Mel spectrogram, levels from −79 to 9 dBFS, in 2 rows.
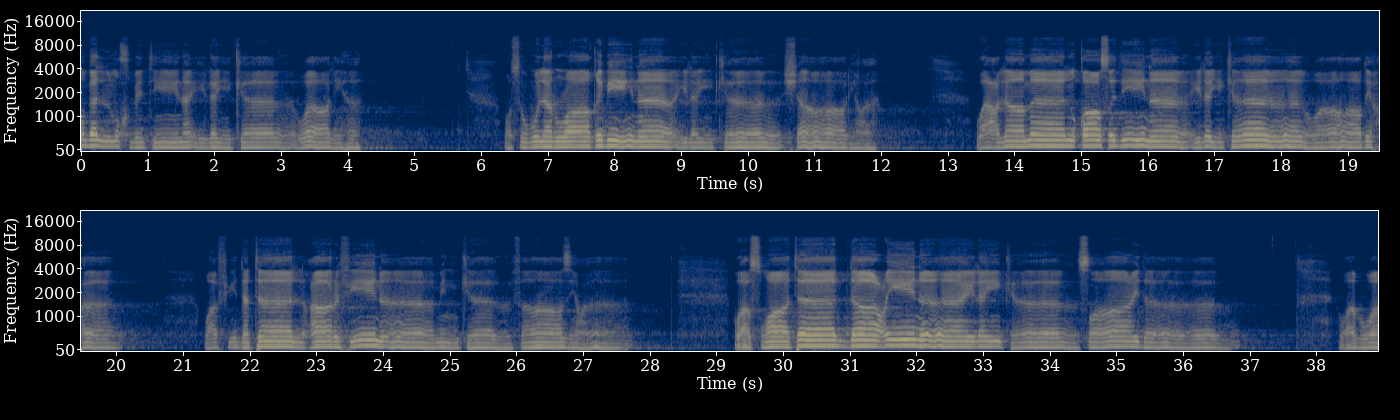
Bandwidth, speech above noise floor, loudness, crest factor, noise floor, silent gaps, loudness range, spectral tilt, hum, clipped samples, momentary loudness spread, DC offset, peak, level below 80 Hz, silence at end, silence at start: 10.5 kHz; 36 dB; -26 LUFS; 18 dB; -61 dBFS; none; 10 LU; -6 dB/octave; none; under 0.1%; 13 LU; under 0.1%; -8 dBFS; -60 dBFS; 0 s; 0 s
